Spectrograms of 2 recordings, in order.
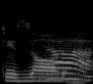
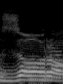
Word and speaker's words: tesoro: Tesoro, it's tesoro, not Zorro.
